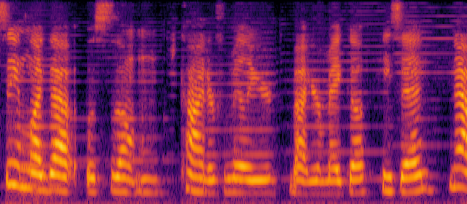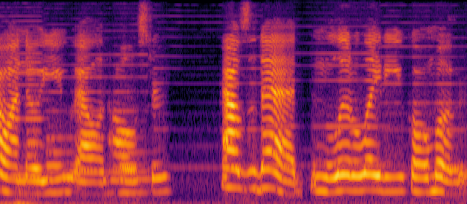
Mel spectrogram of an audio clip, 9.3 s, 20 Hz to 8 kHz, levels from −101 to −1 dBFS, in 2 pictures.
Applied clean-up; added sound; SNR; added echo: neural separator model SepFormer DNS4.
